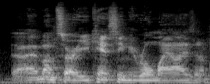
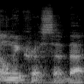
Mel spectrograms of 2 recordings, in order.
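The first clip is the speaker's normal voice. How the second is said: ordinary delivery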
